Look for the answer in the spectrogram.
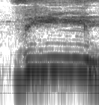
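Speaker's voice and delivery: high, loud drawn-out shriek. A narrator's reading. Sangavai waking from a nightmare, shrieking. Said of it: "என அலறிக்கொண்டே".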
